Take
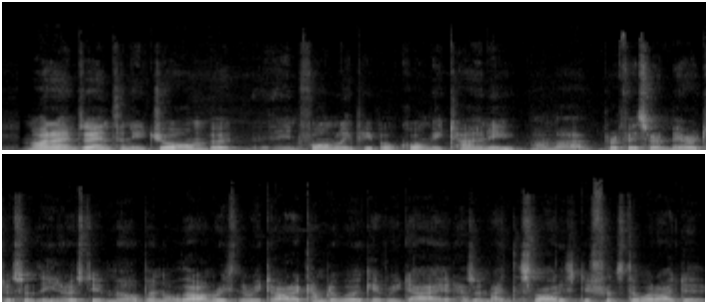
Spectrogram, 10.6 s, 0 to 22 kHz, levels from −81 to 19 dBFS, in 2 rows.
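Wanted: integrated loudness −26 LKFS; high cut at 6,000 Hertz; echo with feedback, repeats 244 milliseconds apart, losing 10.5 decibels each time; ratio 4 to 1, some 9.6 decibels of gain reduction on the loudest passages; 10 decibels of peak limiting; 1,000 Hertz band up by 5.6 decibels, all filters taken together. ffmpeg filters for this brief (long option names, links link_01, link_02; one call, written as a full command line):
ffmpeg -i in.wav -af "lowpass=6000,equalizer=frequency=1000:width_type=o:gain=8,acompressor=threshold=-22dB:ratio=4,alimiter=limit=-19.5dB:level=0:latency=1,aecho=1:1:244|488|732:0.299|0.0896|0.0269,volume=5dB" out.wav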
